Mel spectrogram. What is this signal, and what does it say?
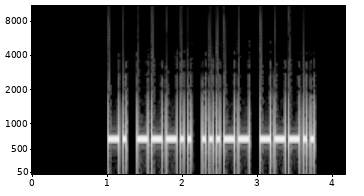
Morse code, heard as a keyed tone, about 25 wpm, 700 Hz. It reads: N838
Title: Common Cut Numbers - 4-Digit 25wpm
